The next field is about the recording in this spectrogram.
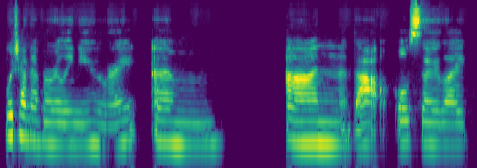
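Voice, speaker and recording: A woman talks as a podcast guest, candid and frank. Her voice carries a gravelly vocal fry at a middling pitch. She is recorded a little away from the mic. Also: flat delivery, slow pace, a bit bright, far from the mic. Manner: candid, frank, laughs easily. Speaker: podcast guest, coach and yoga teacher. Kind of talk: casual podcast conversation.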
